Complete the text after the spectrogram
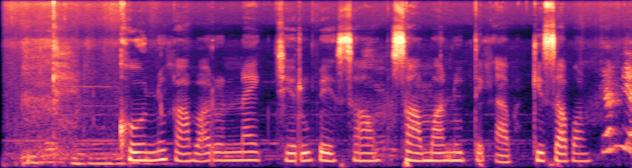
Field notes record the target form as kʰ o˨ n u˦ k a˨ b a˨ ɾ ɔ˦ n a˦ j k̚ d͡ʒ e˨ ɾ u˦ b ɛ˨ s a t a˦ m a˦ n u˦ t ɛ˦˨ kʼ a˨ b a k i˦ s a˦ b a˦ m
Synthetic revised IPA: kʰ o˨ n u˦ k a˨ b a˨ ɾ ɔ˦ n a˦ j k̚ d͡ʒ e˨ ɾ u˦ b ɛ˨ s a s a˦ m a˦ n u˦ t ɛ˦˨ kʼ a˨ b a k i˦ s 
